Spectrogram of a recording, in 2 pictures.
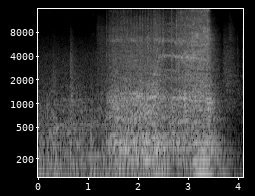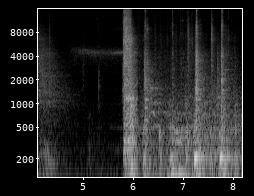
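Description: A handheld power drill whirs as it drives into a prop. About six seconds in comes a sudden loud start, followed by a run of sharp clanks and rattles as a manual pallet jack is hauled along with props on metal racks.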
